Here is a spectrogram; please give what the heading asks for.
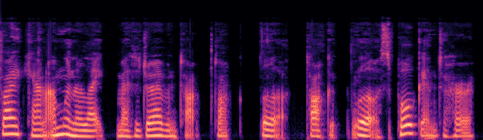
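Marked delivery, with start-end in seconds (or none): none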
